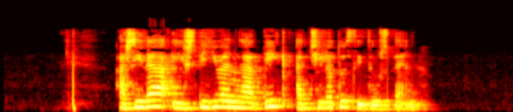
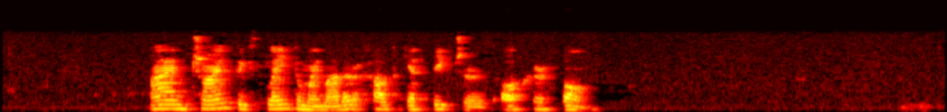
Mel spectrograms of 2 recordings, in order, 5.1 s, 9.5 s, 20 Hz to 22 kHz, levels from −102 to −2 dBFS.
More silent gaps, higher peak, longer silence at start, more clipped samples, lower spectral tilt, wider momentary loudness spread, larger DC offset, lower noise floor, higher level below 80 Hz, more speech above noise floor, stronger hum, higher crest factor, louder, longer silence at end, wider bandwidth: neither; first, 0 dBFS vs -14 dBFS; second, 0.7 s vs 1.5 s; neither; second, -4.5 dB/octave vs -7 dB/octave; first, 18 LU vs 9 LU; neither; first, -80 dBFS vs -76 dBFS; first, -60 dBFS vs -76 dBFS; first, 66 dB vs 45 dB; neither; second, 16 dB vs 22 dB; first, -15 LUFS vs -31 LUFS; second, 0.9 s vs 3.5 s; first, 7.8 kHz vs 6.8 kHz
